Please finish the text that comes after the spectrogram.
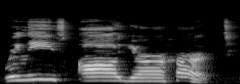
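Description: A man doing a gentle, pleading young hero. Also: high-pitched, drawn-out words, voice pushed up, exaggerated voice. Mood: comforting, pleading. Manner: soft, comforting, begging.

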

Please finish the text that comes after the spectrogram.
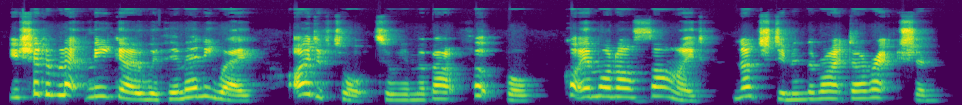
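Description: A woman voicing an excitable, sarcastic young boy in an audiobook, emphatic and given to complaining. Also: fairly high pitch, brisk, hardly any pauses, lo-fi sound, lightly acted. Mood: bitter. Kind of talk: audiobook character dialogue.

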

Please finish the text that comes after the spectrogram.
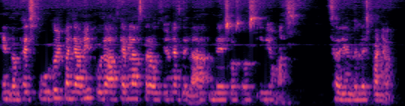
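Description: A woman's voice: mid-range voice, monotone, brisk, far from the mic, a little hiss or hum, rough recording. Punjabi-native woman, hesitant and chatty. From Pakistan. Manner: hesitant, with frequent restarts and laughs. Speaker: podcast guest. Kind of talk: casual conversation.

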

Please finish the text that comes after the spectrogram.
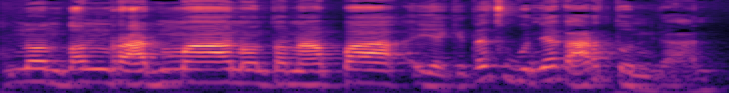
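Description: A man hosts a relaxed podcast chat. He steers the topic in loose, slangy banter. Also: high-pitched, moderate pace. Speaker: podcast host. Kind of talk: casual chat.

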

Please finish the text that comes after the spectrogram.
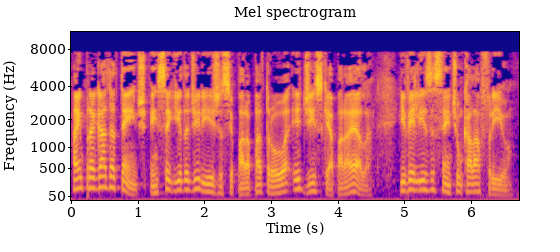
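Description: Man, radio soap narrator, lowish voice, lively intonation, muffled recording. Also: moderate pace. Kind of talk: scripted radio drama narration.

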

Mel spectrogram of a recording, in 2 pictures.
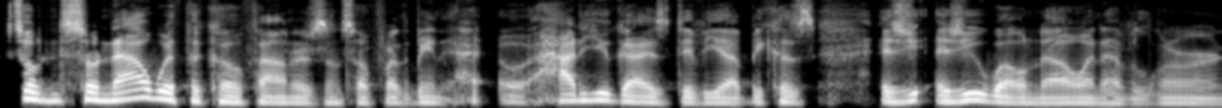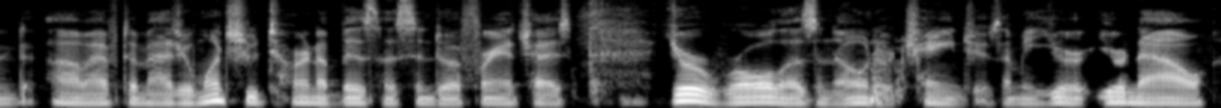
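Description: A man's voice: low voice, a little fast, dry recording, clean studio sound. A man hosting a casual interview, asking informal, wordy questions that restart and circle around. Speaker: interview host.

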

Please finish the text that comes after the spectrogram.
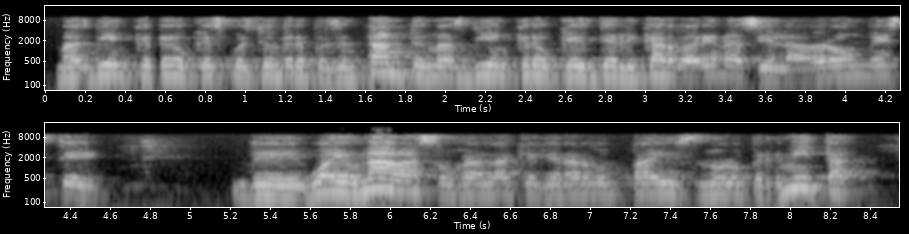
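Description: A man's voice: high-pitched, fairly even intonation, moderate pace, a bit bright. A man with a Guatemalan accent hosting an informal sports talk show in an irreverent, slangy, profane manner. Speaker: host. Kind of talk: informal radio-style sports talk with co-hosts.

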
